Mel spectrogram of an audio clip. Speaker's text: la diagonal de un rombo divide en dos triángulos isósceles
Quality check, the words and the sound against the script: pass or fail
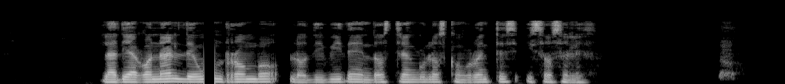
fail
